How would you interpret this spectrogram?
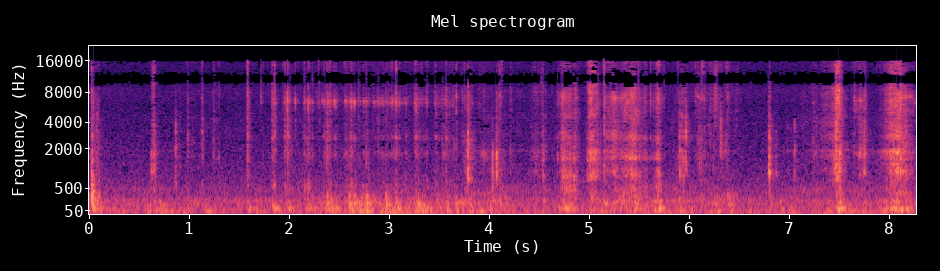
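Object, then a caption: Bar of soap shaved with a metal blade. A metal utility knife blade shaves the edge of a solid, dry white oval soap bar, peeling off dry, crumbly flakes. Many short, crisp scraping clicks and crackles come one after another, with a soft low rumble underneath and brief bright ticks. Several louder cuts stand out near the end.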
